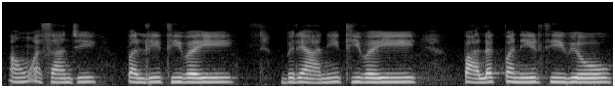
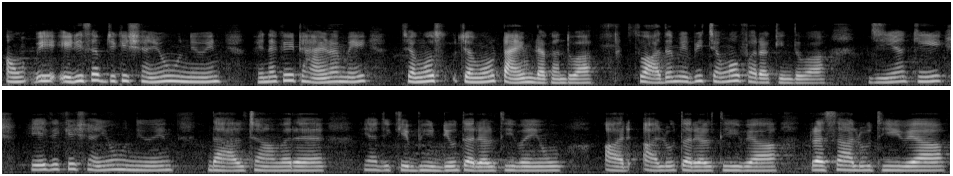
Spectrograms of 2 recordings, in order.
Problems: constant background noise, echo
